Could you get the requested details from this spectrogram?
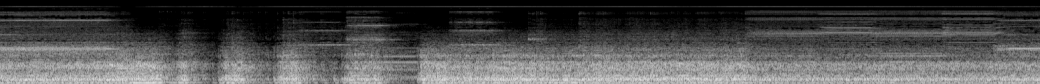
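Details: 1978 Bally Midway Space Invaders with a Braze kit, ROMs and RAMs passing but the self-test showing a bit fail, with a loud, harsh, continuous roar and brief dropouts; cause not found.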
